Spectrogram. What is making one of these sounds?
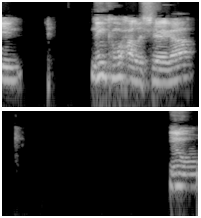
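A middle-aged man speaks calmly into a nearby microphone, in short phrases.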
